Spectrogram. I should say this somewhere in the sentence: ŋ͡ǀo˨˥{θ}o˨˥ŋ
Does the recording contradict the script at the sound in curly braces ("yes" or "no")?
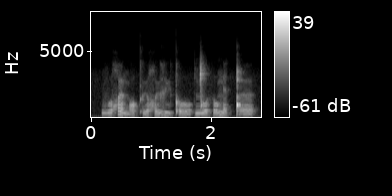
no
